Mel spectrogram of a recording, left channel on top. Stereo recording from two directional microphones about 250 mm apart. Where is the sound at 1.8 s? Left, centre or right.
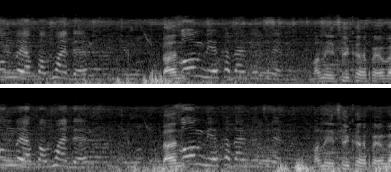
Centre.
